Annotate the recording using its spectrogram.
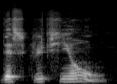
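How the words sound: It is pronounced the French way. "you just pronounce it description, the way the French would do it"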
